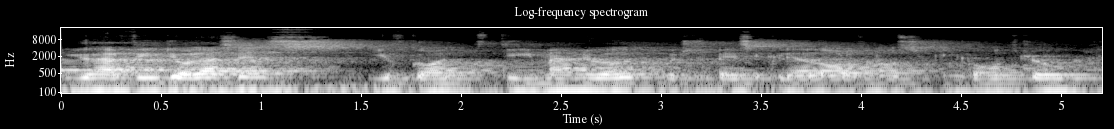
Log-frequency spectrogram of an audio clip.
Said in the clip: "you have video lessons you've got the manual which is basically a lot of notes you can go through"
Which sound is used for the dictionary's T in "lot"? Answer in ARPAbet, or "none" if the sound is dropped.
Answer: T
